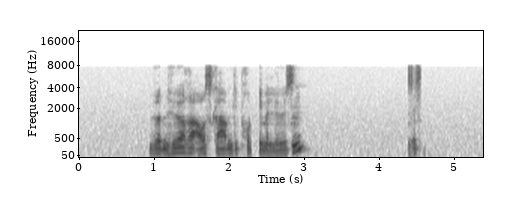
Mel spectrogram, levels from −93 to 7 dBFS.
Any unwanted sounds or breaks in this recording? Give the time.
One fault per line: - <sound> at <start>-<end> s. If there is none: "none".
- dropout at 2.3-2.4 s
- laugh at 4.4-4.6 s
